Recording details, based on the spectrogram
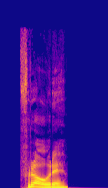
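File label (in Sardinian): "Frore", Sardinian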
